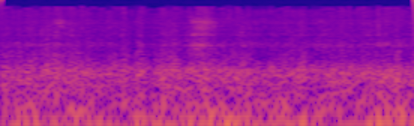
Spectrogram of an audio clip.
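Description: Wind buffeting the microphone of an action camera worn by a rope jumper swinging on the rope: a loud, steady low rumble.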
